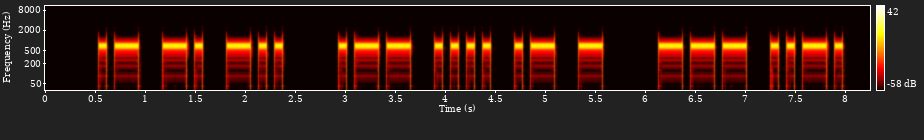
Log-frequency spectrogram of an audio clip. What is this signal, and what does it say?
Morse code, heard as a keyed tone, about 15 wpm, 700 Hz. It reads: AND WHAT OF
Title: Sentences from Top 1500 Words 15wpm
